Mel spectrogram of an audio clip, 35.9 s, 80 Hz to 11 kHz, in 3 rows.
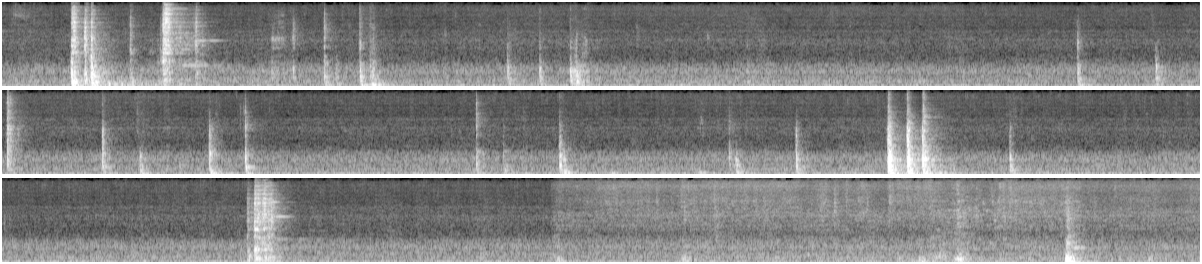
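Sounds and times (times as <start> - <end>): broth simmering: 2.3 - 20.8, 27.0 - 35.9.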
